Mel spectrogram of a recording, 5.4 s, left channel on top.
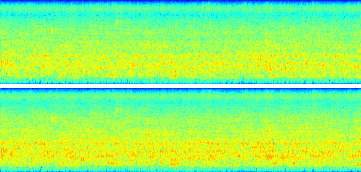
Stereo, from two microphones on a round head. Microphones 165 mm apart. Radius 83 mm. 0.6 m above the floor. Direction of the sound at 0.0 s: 10° left (ahead or behind).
